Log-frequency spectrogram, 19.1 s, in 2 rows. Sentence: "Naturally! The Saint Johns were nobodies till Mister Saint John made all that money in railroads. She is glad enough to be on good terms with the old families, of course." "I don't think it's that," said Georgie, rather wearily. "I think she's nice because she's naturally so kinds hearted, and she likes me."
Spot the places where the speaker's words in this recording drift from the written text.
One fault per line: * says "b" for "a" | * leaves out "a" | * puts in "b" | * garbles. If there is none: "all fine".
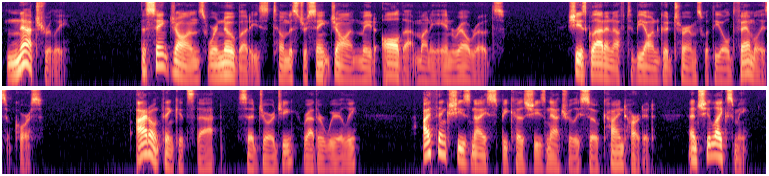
* says "kind" for "kinds"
